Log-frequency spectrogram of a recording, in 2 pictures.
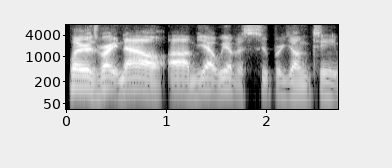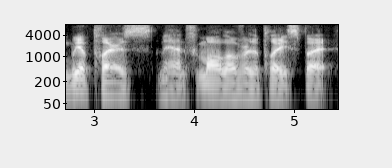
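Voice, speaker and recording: A middle-aged man who grew up in Israel, Kenya and the United States, answering interview questions in an informal, reflective, halting way as a coach. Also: on the low side, fairly even intonation, a bit bright, dry recording, studio quality. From Israel and Kenya, United States from age 13. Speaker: professional soccer coach.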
